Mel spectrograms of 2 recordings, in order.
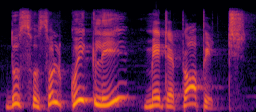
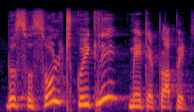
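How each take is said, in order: First: "quickly" punched with rising pitch, then "made a profit" falling; slow demo with raised "quickly"; stress on quickly. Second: "sold quickly" grouped together, said slowly; slow example reading with "sold quickly" as one unit; stress on sold quickly. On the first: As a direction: set "quickly" apart and lift it. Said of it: "কুইকলিকে একটু rising করতে হবে". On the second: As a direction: peak on "sold", keep "quickly" tied to it. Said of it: "সোল্ডের সাথে আমরা এটাকে rising intonation". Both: Shown as a demonstration.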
